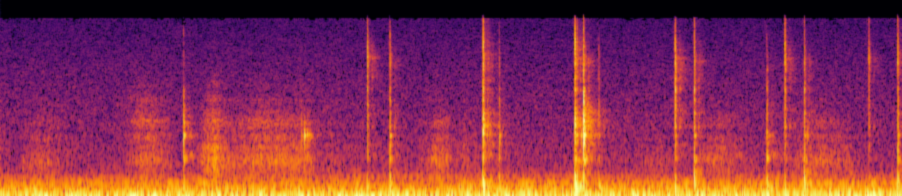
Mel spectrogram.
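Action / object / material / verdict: tap / plastic tumbler cup / plastic / none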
